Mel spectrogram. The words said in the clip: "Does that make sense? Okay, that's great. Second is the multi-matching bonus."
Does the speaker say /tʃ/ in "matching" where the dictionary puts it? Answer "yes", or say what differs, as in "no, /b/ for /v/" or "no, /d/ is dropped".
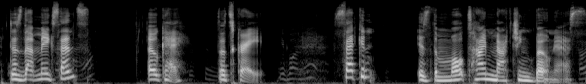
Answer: yes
